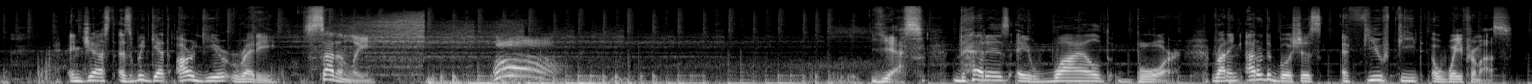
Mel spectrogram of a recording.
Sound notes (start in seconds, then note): 4.9 exclaims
